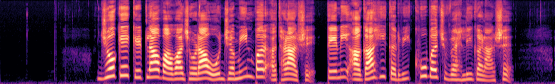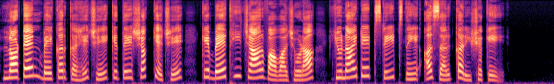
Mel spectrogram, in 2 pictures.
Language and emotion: Gujarati, neutral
